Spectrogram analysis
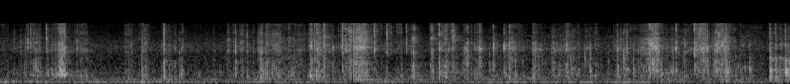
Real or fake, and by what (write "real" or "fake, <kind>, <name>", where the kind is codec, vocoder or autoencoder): real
